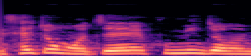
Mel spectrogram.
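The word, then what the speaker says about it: 세종어제훈민정음: 라고 써 있죠 네 뭐 굳이 생 종 엉 쟁이 라고 쓰고 읽을 필요는 없습니다 그냥 세종 어제 훈민정음 이라고 읽으면 되는데 중요한 건 여기에 요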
